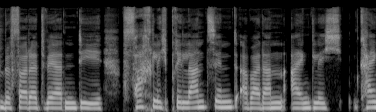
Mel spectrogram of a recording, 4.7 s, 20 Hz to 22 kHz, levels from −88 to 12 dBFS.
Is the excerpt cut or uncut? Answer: uncut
